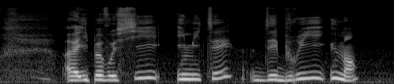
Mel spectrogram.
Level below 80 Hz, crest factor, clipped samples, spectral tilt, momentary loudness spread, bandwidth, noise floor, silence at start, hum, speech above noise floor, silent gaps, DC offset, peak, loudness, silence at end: -62 dBFS; 16 dB; under 0.1%; -6 dB/octave; 13 LU; 15.5 kHz; -44 dBFS; 0.05 s; none; 24 dB; none; under 0.1%; -6 dBFS; -21 LUFS; 0.35 s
